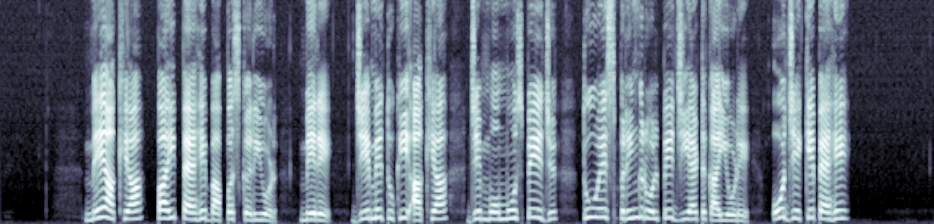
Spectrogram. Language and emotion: Dogri, neutral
